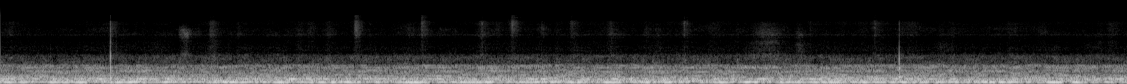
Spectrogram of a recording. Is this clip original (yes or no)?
no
